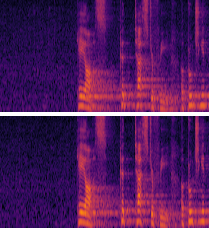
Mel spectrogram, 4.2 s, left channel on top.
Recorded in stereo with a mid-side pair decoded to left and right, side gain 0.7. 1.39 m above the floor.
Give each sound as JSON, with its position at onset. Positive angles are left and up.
{"t": 1.6, "sound": "a man speaking", "azimuth_deg": -20, "distance_m": 0.6}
